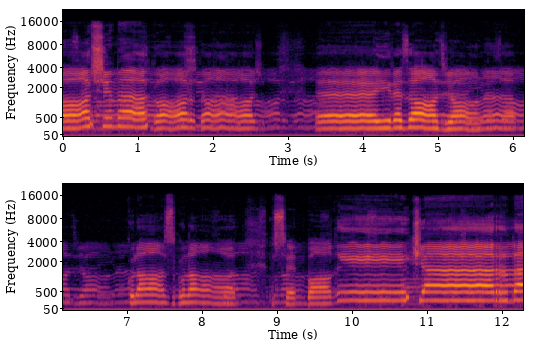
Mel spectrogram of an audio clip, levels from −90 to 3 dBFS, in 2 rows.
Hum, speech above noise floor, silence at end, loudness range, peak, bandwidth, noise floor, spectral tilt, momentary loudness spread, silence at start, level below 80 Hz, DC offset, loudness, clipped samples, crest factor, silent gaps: none; 21 dB; 0 s; 8 LU; -8 dBFS; 16.5 kHz; -47 dBFS; -3.5 dB/octave; 17 LU; 0 s; -66 dBFS; 0.4%; -25 LUFS; under 0.1%; 18 dB; none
